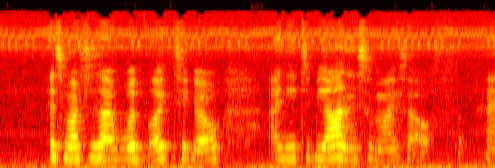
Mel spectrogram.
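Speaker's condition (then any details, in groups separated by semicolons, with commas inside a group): Cerebral palsy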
